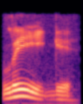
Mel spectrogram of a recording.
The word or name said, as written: league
